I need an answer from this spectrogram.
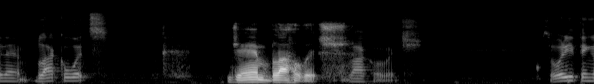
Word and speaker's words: Jan Blachowicz: Blachowicz.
